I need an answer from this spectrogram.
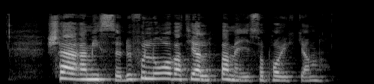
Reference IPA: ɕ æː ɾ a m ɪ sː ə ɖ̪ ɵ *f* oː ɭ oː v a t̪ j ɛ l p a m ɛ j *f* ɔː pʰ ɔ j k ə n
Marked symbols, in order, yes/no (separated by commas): yes, no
